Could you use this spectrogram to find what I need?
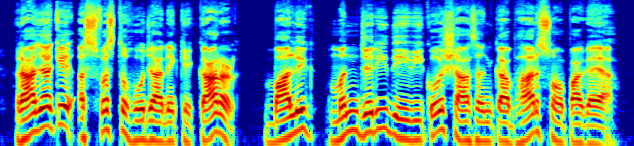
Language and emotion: Hindi, neutral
